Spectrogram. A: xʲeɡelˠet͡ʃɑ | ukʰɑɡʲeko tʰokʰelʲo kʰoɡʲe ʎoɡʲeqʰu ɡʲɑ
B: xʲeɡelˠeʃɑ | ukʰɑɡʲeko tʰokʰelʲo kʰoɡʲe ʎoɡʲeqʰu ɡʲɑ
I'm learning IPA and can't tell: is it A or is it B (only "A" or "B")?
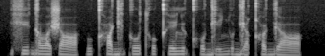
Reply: B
